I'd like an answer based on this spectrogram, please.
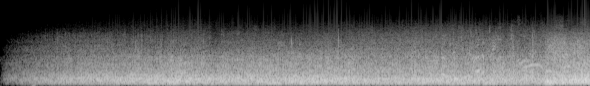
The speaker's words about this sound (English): What's going on? Those are Minuteman missiles. Like a test, sort of. Like a warning? They're on their way to Russia.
